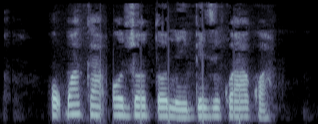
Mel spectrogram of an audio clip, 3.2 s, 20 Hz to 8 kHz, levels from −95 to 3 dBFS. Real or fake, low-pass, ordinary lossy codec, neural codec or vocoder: real; 7.2 kHz; AAC, 32 kbps; none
